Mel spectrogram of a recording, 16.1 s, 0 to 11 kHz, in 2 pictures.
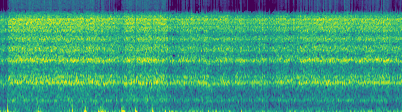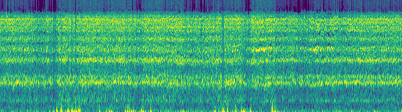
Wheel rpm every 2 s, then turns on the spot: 230, 240, 230, 230, 230, 230, 220, 230.
none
